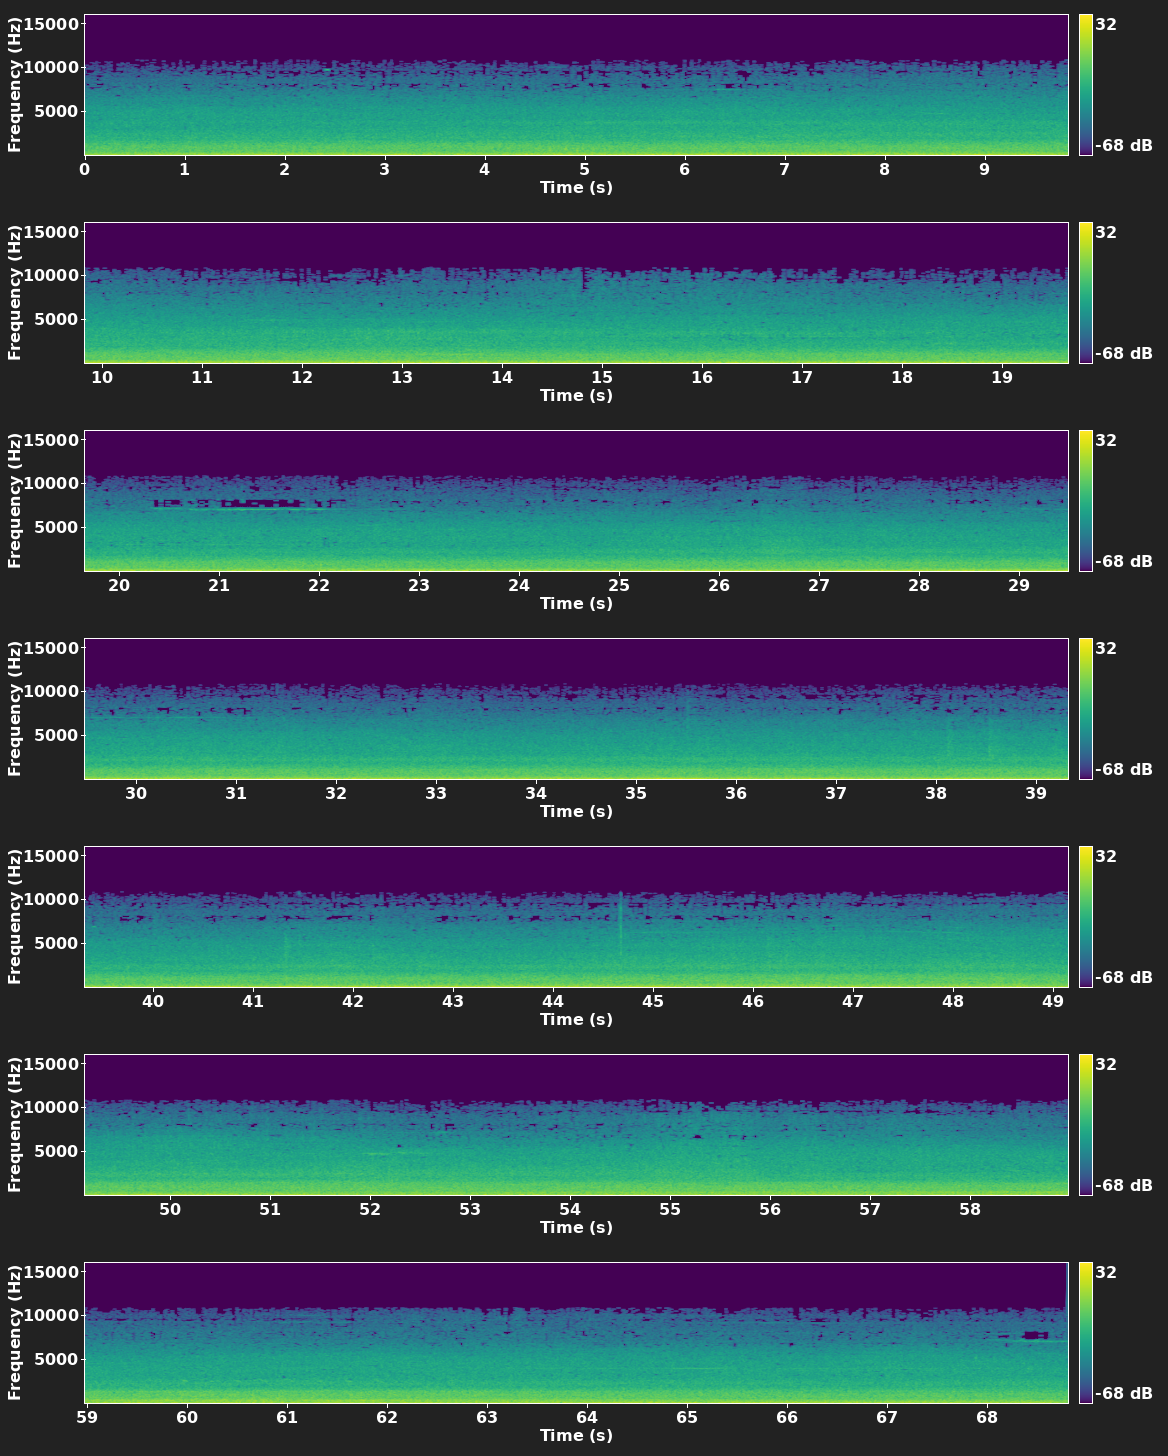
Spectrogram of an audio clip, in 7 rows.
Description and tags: Bergen Bird Perspective
Recorded from the roof of the tallest building in Bergen, Norway.
Recorded with a Sony PCM-M10
Traffic, Trains, field-recording, Cars, Street, Town, Road, Bergen, Public, City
